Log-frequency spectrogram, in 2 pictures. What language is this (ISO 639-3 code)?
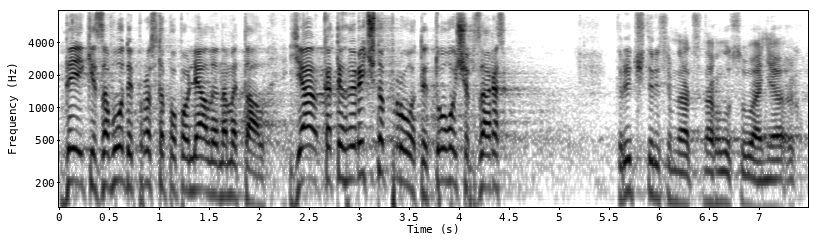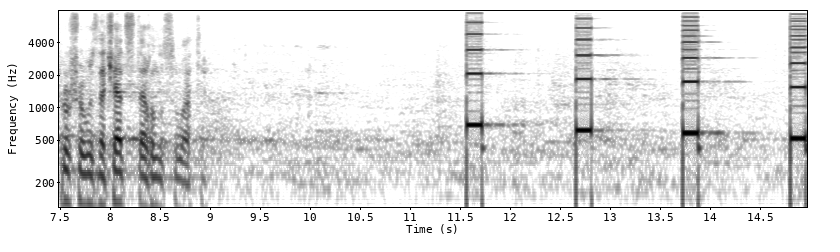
ukr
